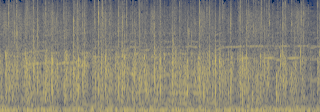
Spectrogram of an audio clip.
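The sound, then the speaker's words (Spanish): Audience applause: many hands clapping in a dense, steady wash that lasts the whole time, with no talk over it. “¡Aplauso!”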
